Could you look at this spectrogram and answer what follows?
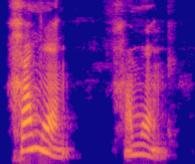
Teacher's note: Вимовляється ця буква як х. Вона схожа на українську х, але сильніша. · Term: Хота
